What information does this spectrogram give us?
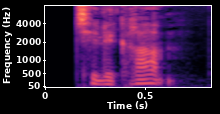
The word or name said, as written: TELEGRAMMERNES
